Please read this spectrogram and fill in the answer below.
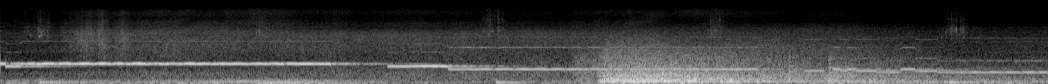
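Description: Native American flute playing slow, long-held notes that step down in pitch, over soft low pulses. A rushing swell of noise rises about six seconds in and fades away.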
